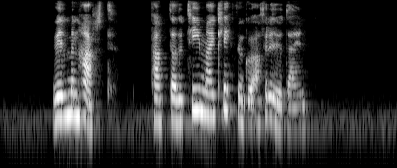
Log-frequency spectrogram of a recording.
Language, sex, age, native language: Icelandic, female, 40-49, Icelandic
